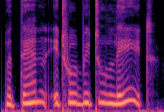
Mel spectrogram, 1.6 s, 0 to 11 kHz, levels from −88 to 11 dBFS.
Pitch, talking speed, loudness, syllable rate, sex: 275 Hz, 255 wpm, -15 LUFS, 4.9 syllables/s, female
